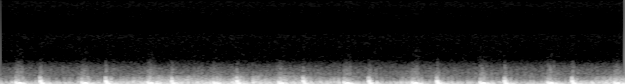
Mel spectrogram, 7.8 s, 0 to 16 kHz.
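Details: Male heart auscultated with a stethoscope: regular, clean, even lub-dub heartbeat at about 72 beats a minute; normal heart sounds.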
